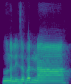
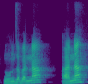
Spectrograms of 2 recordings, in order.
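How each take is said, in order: First: "नून अलिफ ज़बर ना" with long final aa; slow mistaken spelling, "ना" stretched out; wrong reading with alif. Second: "नून ज़बर ना" with short rising final vowel; correct short reading. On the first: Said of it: "इसको आपने ऐसे नहीं पढ़ना". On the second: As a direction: spell without alif, then "आना" kept short. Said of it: "आप इसको ऐसे पढ़ें". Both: Shown as a demonstration.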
